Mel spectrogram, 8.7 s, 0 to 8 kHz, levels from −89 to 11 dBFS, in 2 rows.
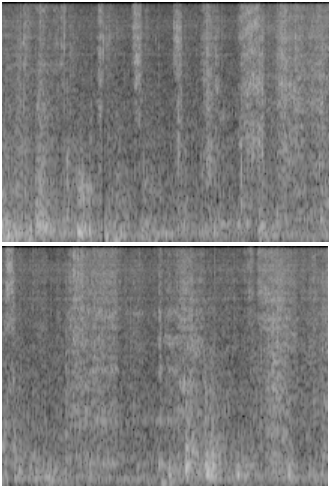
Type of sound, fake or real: fake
